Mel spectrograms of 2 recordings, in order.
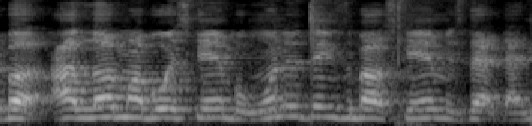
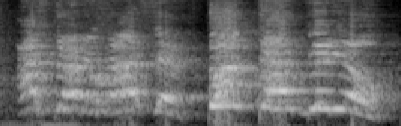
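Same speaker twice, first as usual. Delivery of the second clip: screaming, much higher and louder; furious yell; 13 semitones higher, 11 dB louder than usual. Retold or imitated. Demanding his stolen money from the crew, screaming. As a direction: scream it at everyone in the house. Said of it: "Chat, and I'm this loud".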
